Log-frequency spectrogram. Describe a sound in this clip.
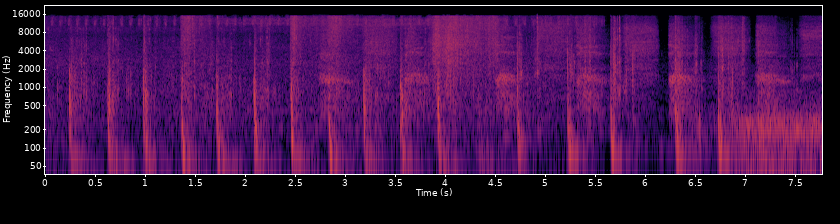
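Footsteps crunch steadily over grass and gravel.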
